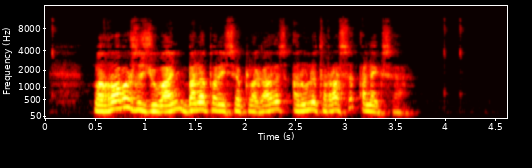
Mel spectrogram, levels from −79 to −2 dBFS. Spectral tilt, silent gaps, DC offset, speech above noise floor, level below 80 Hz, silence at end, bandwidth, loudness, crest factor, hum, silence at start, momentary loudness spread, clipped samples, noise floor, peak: -6 dB/octave; none; under 0.1%; 41 dB; -66 dBFS; 1.05 s; 11 kHz; -17 LUFS; 16 dB; none; 0.5 s; 10 LU; under 0.1%; -58 dBFS; -2 dBFS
